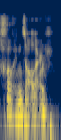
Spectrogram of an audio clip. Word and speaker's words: Hohenzollern: I would just like to point out that I correctly pronounced Hohenzollern.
